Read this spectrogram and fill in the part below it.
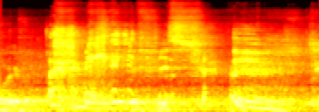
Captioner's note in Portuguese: risos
